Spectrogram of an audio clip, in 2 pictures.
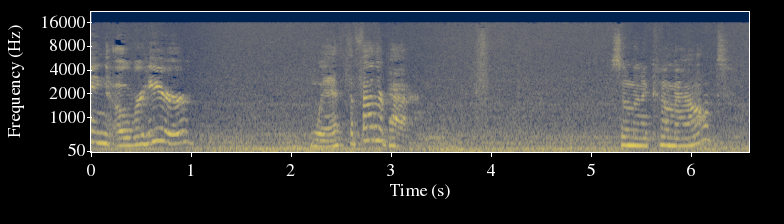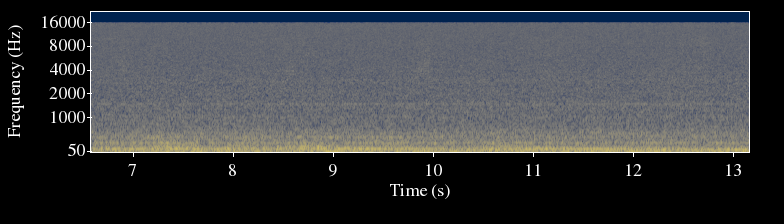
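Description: A paintbrush brushes softly on canvas.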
